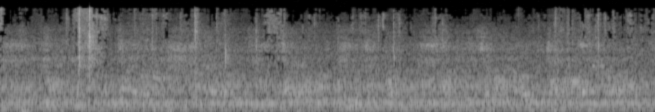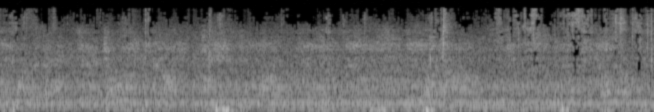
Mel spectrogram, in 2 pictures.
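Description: Fingers press and crease paper with soft taps.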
